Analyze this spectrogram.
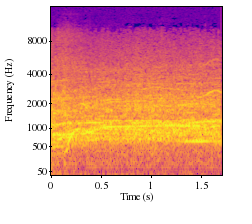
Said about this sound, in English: And applause. So we tacked it on there.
